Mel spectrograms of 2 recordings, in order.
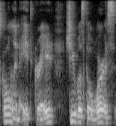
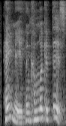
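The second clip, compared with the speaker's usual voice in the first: high, raised call across the room; calling over; 10 semitones higher than usual. A narrator's reading. Friend Aaron calling Nathan over to the window, raised voice. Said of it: "my friend Aaron called over".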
